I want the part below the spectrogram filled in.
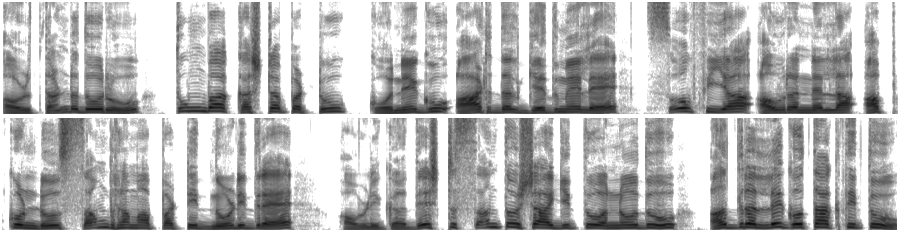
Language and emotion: Kannada, happy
